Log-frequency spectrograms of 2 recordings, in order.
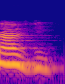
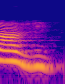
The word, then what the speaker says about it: avis: Je ne partage pas ton avis. Donc, je ne partage pas ton avis. Enfin, l'avis هو الرأي. Je ne partage pas ton avis. وبالنسبة للأفي نكتبها بإس في آخر الكلمة ولكن ما كنطقوهاش.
